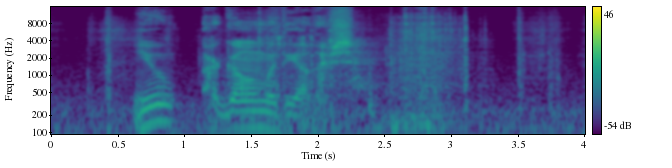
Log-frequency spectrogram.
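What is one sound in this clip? A metal drawer slides open.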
